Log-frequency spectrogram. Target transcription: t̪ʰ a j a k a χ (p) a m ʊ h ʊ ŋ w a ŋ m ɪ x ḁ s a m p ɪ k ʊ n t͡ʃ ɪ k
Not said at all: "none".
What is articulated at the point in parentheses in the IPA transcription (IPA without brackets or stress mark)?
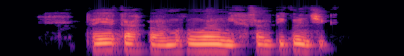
p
